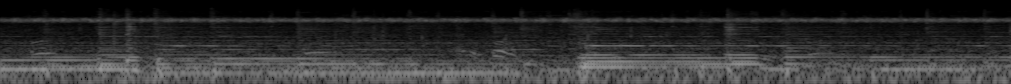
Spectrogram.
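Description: Steady, unbroken high-pitched drone of an insect chorus in tropical forest, over background music with sustained low notes.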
